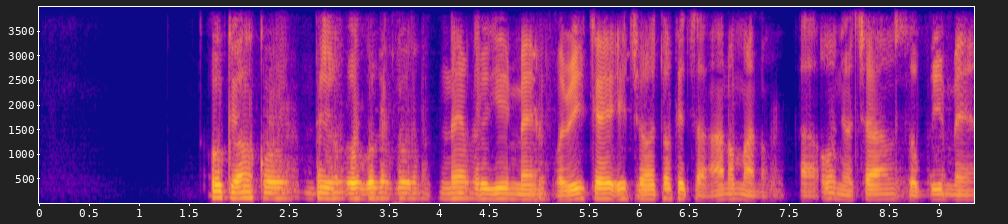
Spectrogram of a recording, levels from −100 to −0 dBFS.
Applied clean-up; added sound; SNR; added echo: neural mask model DeepFilterNet 3.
